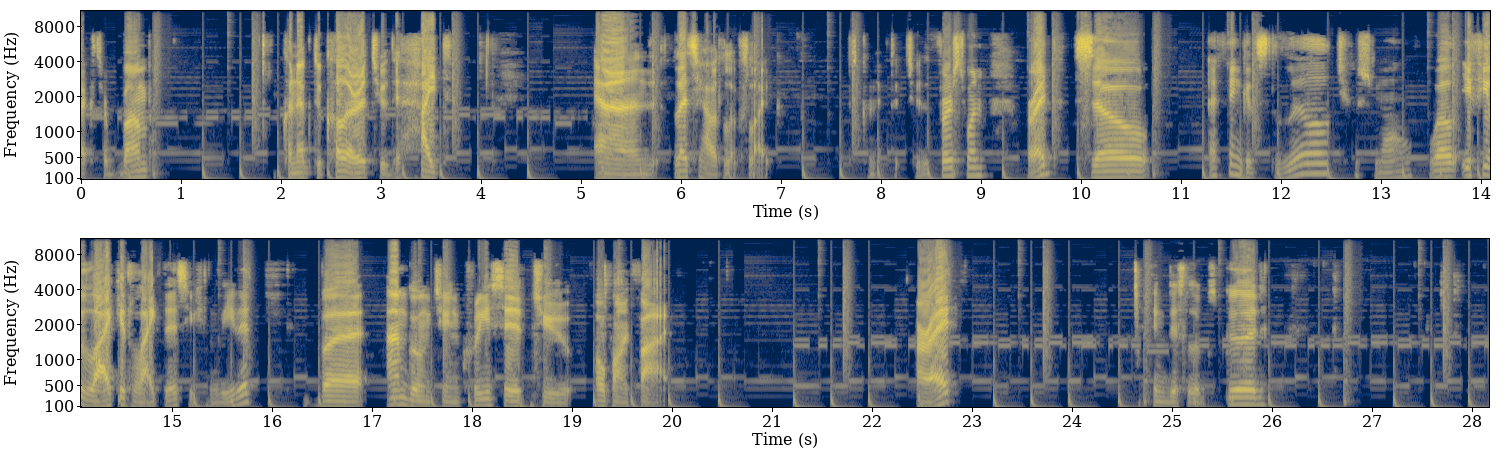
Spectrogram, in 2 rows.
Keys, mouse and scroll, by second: 0.2 click, 4.0 middle click, 4.1 middle click, 4.7 middle click, 5.2 click, 5.3 middle click, 5.4 click, 5.5 middle click, 5.8 click, 7.2 click, 11.7 click, 19.3 0, 19.3 ., 19.3 5, 19.6 Return, 20.5 click, 22.5 click, 22.5 click, 22.6 click, 22.7 click, 22.8 click, 26.6 click, 26.6 0, 26.7 Return, 27.4 click, 27.6 click, 27.6 0, 27.7 ., 28.0 Return, 28.0 5.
